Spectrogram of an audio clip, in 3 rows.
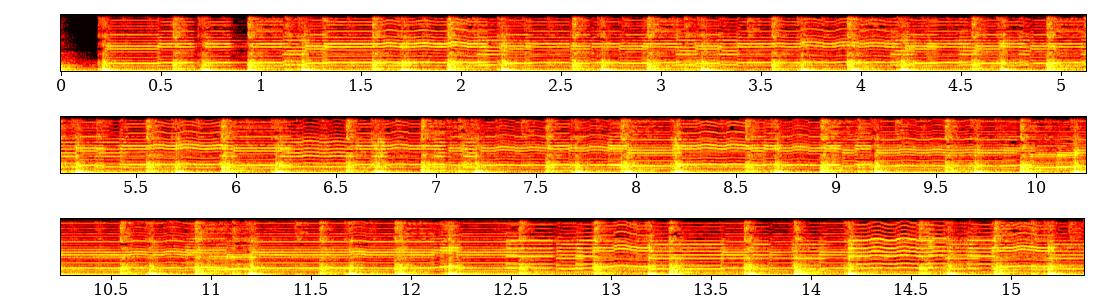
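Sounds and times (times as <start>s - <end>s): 
zurna sound on Korg Pa 55 keyboard: 0.2s - 15.3s.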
